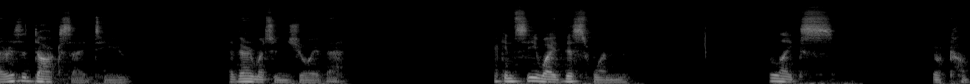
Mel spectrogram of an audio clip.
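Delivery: sultry, alluring, almost seductive delivery. In a game, a character smiles at another character and speaks in an almost seductive tone. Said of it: "she says it in like a very like almost seductive tone".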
